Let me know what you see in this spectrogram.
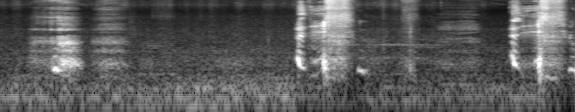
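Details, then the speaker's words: Acted sneezing by a girl who says she is cold and wet from rain and has a headache: a soft sneeze, then two quick pairs of loud, sharp sneezes with gasping in-breaths before them. "be fine sorry it's just I'm cold and and wet I can't stop sneezing"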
